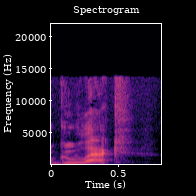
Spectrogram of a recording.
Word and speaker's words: Gulak: Drew Gulak. – Okay. Rhymes with attack.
